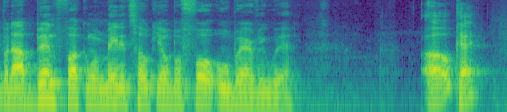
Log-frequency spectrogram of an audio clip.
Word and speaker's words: MadeinTYO: How do you pronounce it? Is it MadeinTYO? Nah, MadeinTYO.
